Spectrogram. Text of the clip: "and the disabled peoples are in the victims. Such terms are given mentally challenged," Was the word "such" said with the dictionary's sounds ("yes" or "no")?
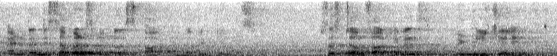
no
